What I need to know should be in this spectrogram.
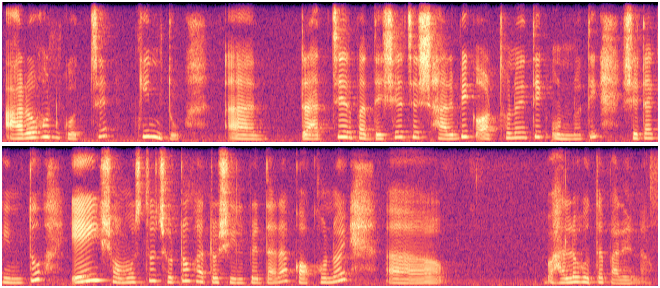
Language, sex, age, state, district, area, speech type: Bengali, female, 45-60, West Bengal, Purulia, urban, spontaneous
